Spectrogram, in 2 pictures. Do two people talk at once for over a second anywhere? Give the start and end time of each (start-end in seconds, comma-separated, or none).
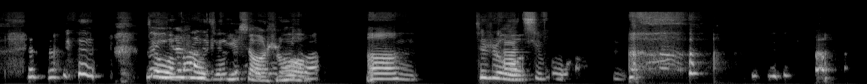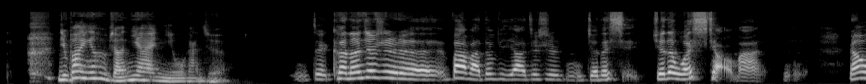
1.5-3.2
